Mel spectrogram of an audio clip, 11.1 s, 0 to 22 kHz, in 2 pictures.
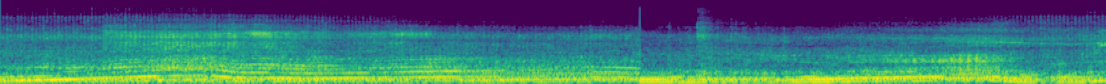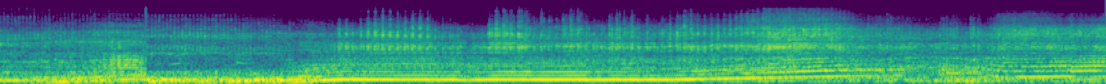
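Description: Nissan GT-R race car's twin-turbo V6 engine revved up and down on the start line, then held at steady high revs for about two seconds before rising sharply as the car launches and accelerates away, fading near the end.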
